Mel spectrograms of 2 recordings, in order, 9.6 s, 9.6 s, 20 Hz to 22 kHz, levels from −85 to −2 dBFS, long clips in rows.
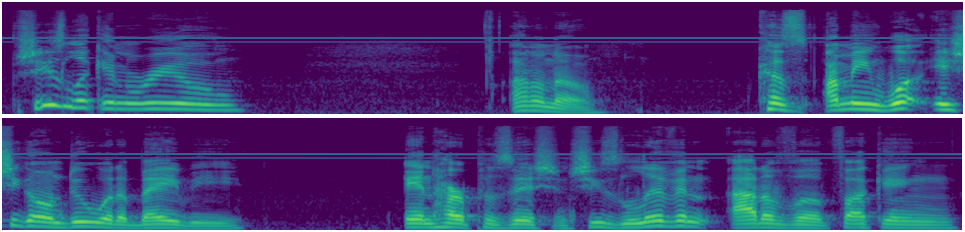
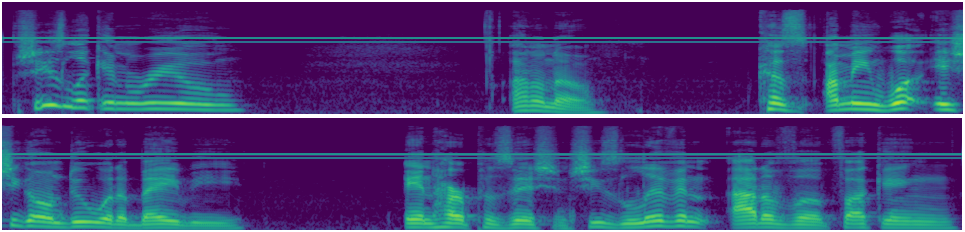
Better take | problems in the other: first | high-pitched whine; loud; throughout; 6 kHz, 10 dB below the speech; faint in the first

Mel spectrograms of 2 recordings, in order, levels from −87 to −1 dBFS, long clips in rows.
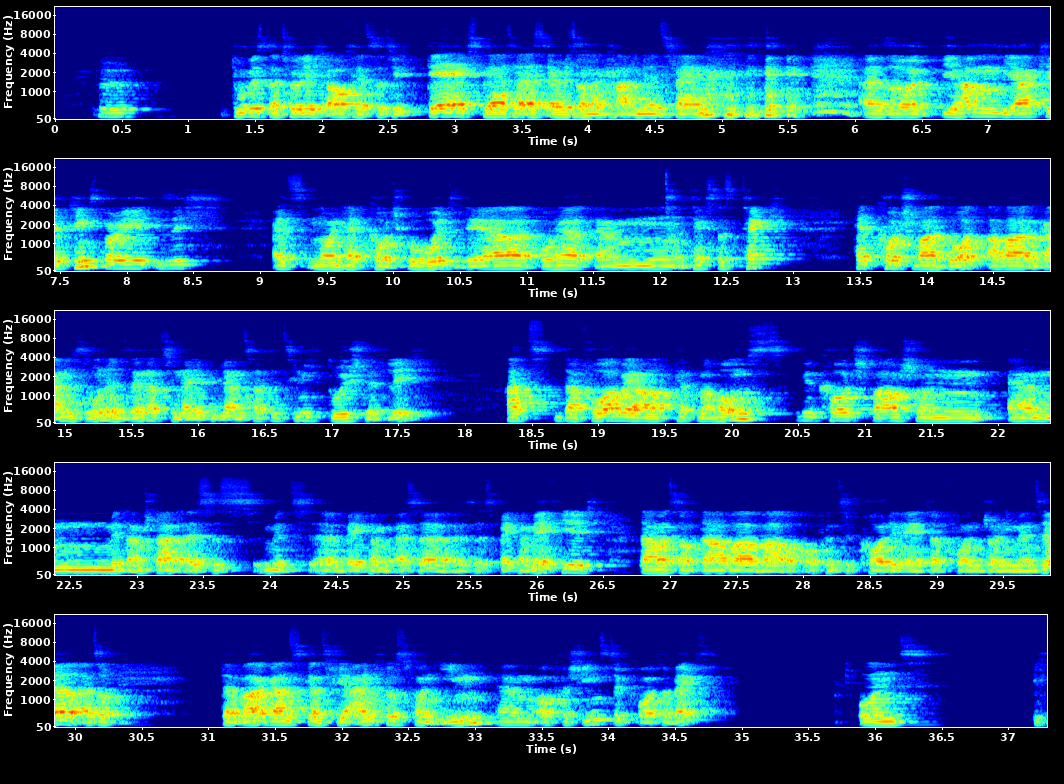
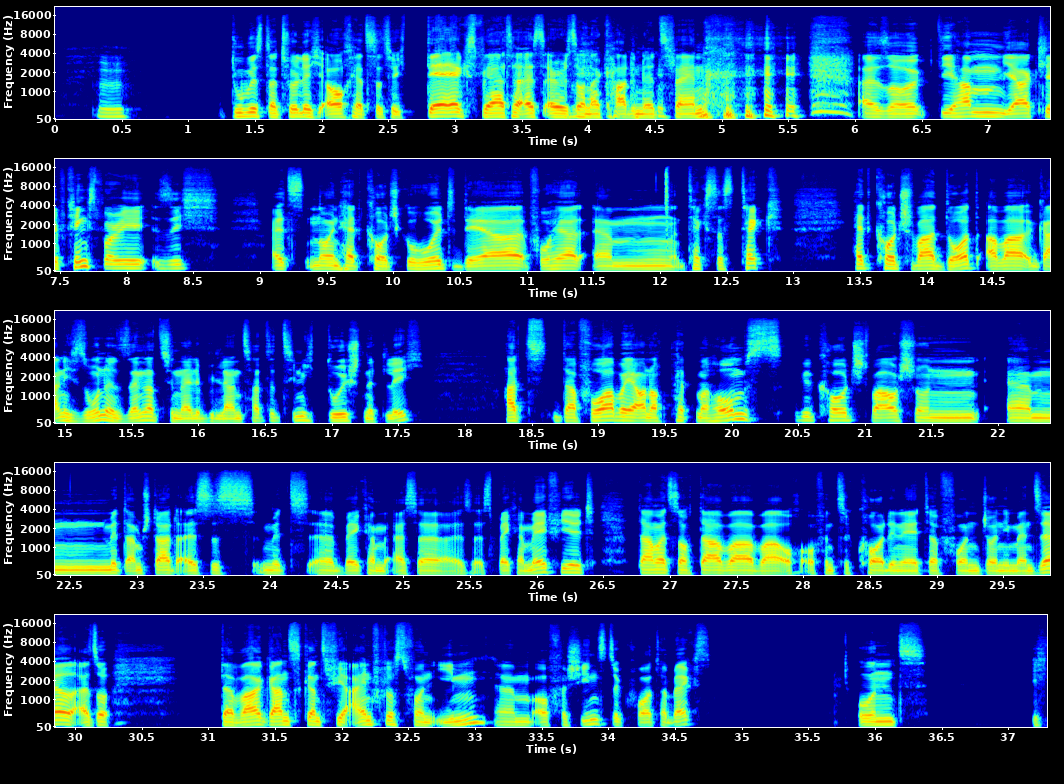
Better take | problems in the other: second | room echo; noticeable; dies away in 0.6 s // off-mic speech; far

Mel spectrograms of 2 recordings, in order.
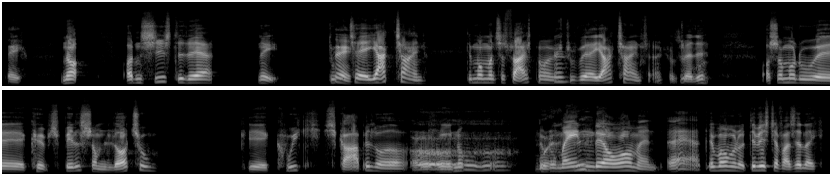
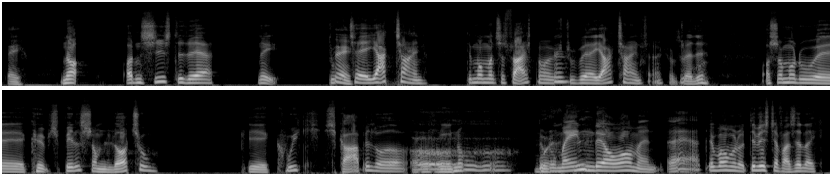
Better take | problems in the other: second | thin; very; fading below 400 Hz

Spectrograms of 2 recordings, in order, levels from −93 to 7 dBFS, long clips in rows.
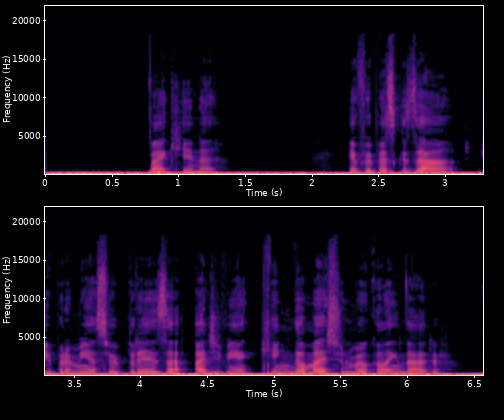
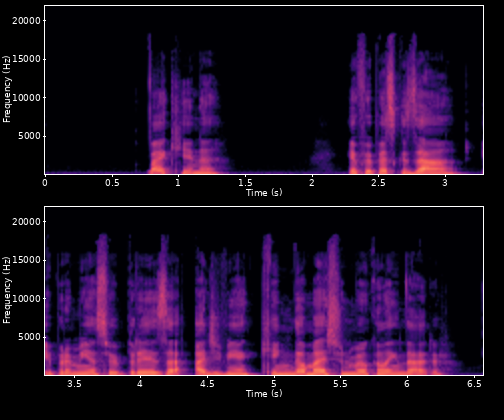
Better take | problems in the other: second | low rumble; noticeable; throughout; 10 dB below the speech

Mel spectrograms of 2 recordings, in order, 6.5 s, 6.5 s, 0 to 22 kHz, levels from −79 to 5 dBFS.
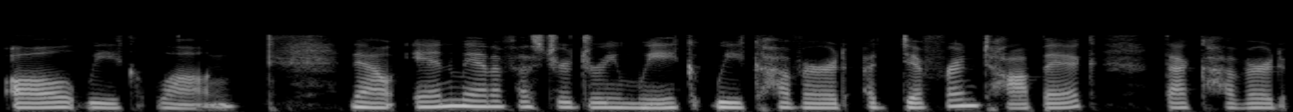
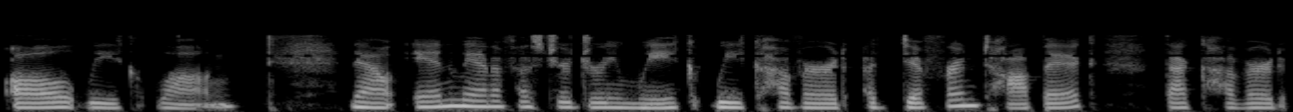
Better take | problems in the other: first | garbled, watery; badly; nothing above 6 kHz; slightly in the first

